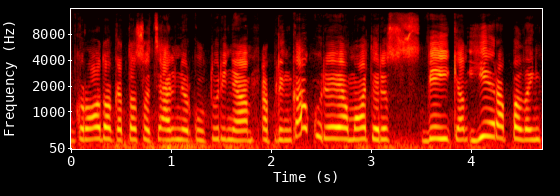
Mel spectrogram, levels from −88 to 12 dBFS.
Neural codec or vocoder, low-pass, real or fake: none; 14.4 kHz; real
